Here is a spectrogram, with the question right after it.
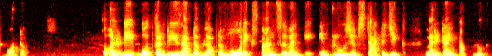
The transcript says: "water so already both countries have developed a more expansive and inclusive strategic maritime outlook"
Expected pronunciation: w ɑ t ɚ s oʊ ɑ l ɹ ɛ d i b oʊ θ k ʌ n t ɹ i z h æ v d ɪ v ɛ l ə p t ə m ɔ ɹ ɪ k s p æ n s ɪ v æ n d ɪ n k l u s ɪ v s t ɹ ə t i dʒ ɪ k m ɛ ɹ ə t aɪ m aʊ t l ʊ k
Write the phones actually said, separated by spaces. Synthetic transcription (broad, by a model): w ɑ t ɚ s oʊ ɑ l ɹ ɛ d i b oʊ t k ʌ n t ɹ i z h æ v d ɪ v ɛ l ə p t ə m ɔ ɹ ɪ k s p æ n s ɪ v æ n d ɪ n k l u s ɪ v s t ɹ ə t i dʒ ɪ k m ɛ ɹ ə t aɪ m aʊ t l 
